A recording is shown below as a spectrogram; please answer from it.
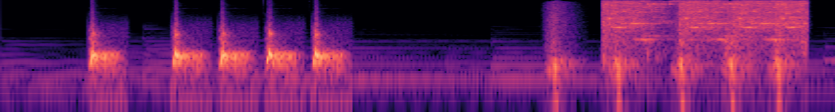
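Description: Background music under a quick run of five wet plops about half a second in, then one more plop and, near the end, a second of hissy noise with further plops: a spoon stirring and scooping through thick, oily meat stew.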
